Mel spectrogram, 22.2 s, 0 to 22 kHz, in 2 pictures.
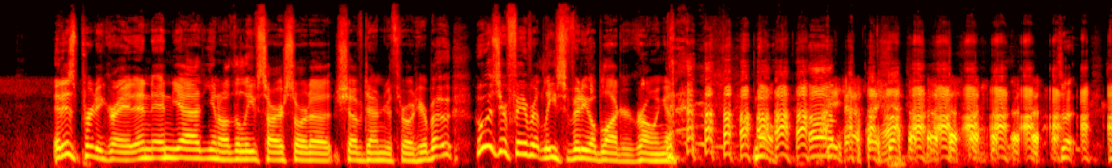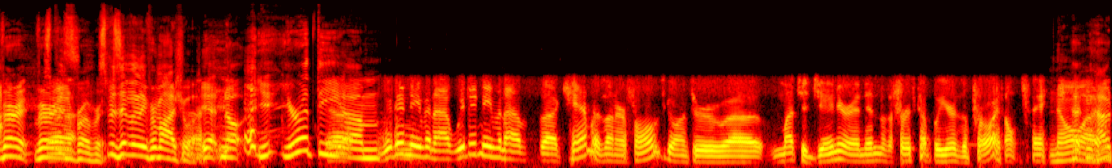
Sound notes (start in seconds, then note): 6.6 trademark laugh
